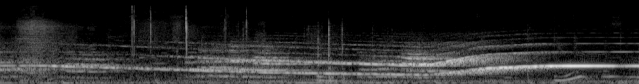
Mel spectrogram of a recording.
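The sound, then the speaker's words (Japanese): An ambulance siren wails past outside on a road very close by, its long gliding tone sweeping down and then rising again, growing louder toward the end as it drives by. “めっちゃ救急車の音入っちゃった。”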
